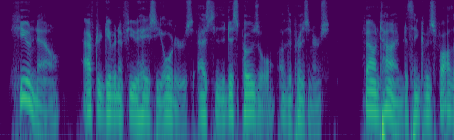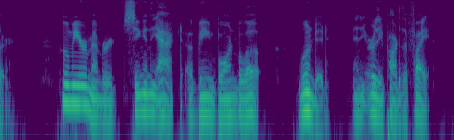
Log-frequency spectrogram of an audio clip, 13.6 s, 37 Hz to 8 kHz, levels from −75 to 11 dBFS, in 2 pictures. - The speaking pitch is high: No, very low, 95 Hz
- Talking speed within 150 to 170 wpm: No, average, 180 wpm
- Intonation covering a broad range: No, average, 3.7 semitones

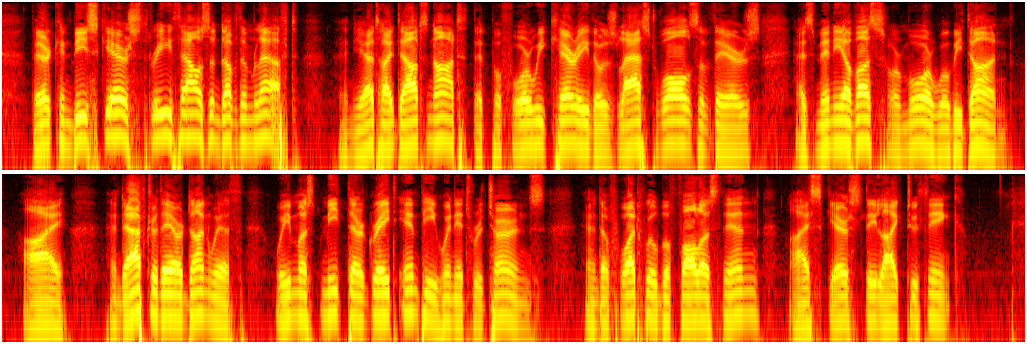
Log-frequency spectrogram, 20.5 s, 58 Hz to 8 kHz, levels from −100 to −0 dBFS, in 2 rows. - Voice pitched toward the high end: No, low, 115 Hz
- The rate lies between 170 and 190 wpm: Yes, average, 175 wpm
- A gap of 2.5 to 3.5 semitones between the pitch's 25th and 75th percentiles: Yes, average, 3.2 semitones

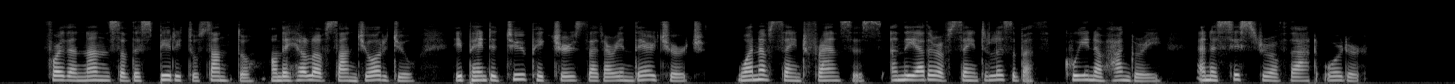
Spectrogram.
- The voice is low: No, medium, 185 Hz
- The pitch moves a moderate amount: No, narrow, 2.1 semitones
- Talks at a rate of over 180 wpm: No, average, 170 wpm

